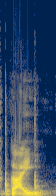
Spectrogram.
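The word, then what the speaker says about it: chi: pronunciation for this is Kai okay remember pronunciation for this is not X it's Kai okay now we can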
